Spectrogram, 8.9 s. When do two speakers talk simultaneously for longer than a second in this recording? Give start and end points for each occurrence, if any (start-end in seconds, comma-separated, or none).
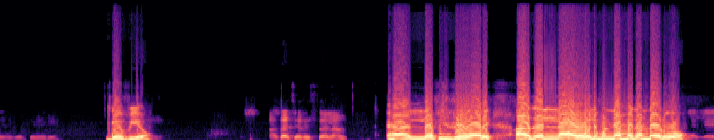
6.5-8.4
